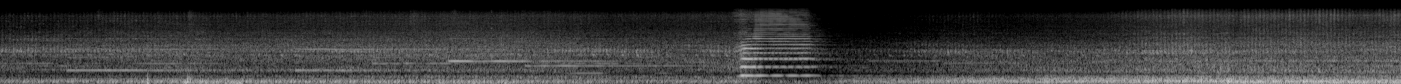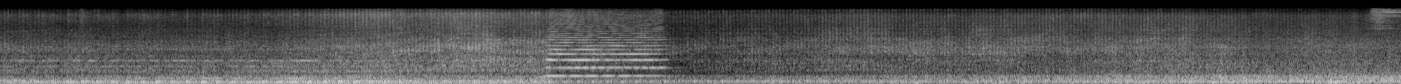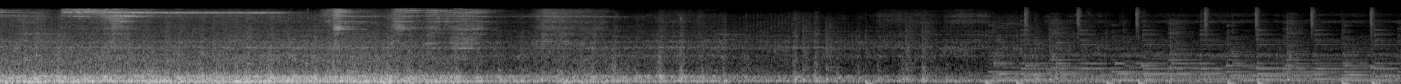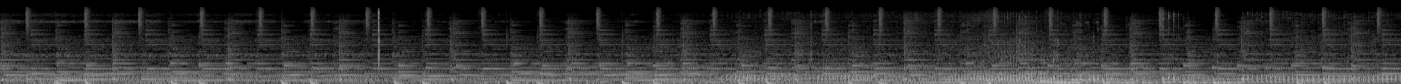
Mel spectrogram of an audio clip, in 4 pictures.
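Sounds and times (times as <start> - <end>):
wheels squealing on rails: 0.0 - 8.2, 8.8 - 45.8, 46.7 - 56.0
diesel train engine and wheels rumbling: 0.0 - 56.0
train horn blast: 0.5 - 8.5, 14.3 - 21.0.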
